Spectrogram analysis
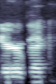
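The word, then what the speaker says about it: Garbarek: Jan Garabak, how you pronounce that? Garabak.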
